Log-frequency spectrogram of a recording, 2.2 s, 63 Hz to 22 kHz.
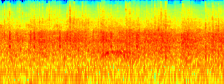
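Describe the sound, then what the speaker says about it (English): Loud, steady audience applause from a Bitcoin 2023 conference crowd welcoming panel speakers onto the stage, dense clapping sustained throughout without pause. "Do we clap them as they come on stage?"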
